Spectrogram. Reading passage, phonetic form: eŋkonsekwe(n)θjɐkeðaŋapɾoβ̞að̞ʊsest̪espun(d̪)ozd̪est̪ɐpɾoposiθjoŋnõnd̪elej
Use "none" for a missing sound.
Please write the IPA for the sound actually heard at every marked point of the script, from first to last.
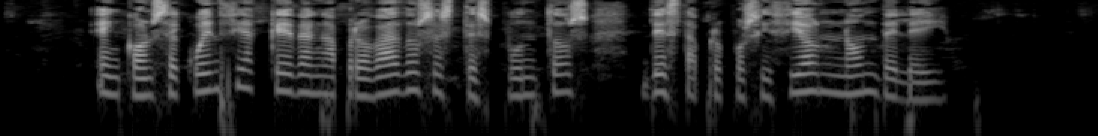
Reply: n, t̪

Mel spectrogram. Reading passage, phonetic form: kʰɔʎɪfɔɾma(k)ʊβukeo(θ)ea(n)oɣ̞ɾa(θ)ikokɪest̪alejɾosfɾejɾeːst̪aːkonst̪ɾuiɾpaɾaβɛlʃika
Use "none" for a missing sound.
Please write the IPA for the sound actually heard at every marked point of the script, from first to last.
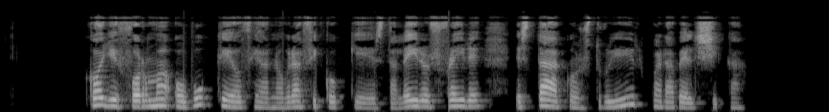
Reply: ʔ, θ, n, f

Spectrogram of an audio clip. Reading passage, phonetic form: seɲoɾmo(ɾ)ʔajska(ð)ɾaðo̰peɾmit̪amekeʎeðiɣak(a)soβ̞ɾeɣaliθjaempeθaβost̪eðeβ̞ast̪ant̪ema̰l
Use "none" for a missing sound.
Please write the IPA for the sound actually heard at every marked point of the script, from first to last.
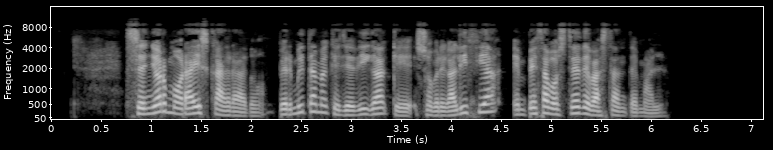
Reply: ɾ, ð, e

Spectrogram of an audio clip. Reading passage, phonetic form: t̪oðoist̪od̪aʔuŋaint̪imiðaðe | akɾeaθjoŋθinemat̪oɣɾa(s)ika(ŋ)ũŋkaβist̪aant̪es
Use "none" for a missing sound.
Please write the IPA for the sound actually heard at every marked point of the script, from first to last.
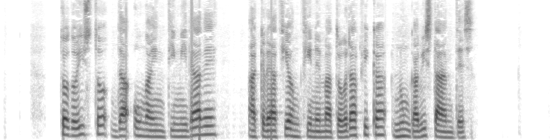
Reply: f, n

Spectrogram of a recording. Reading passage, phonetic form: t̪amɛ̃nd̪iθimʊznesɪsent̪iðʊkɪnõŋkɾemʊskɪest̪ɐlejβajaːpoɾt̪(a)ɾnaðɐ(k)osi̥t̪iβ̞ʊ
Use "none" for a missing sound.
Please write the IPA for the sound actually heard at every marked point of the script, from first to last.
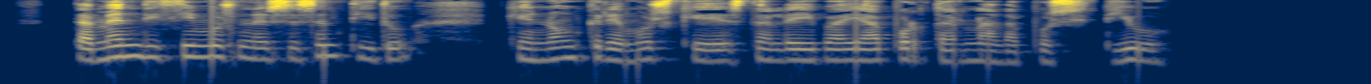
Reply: a, p

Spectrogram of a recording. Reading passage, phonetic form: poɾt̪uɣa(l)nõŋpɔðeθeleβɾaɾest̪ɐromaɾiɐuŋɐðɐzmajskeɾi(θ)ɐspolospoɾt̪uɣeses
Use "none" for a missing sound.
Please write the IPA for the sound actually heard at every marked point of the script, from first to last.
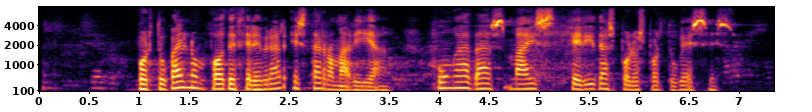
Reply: l, ð

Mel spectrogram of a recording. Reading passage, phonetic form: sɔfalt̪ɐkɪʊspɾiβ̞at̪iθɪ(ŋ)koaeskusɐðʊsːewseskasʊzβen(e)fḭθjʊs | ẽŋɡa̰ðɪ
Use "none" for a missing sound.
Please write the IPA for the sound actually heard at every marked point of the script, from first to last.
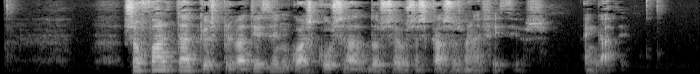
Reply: ŋ, e

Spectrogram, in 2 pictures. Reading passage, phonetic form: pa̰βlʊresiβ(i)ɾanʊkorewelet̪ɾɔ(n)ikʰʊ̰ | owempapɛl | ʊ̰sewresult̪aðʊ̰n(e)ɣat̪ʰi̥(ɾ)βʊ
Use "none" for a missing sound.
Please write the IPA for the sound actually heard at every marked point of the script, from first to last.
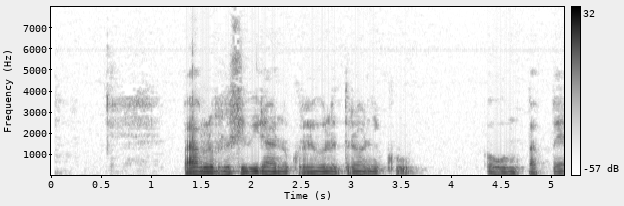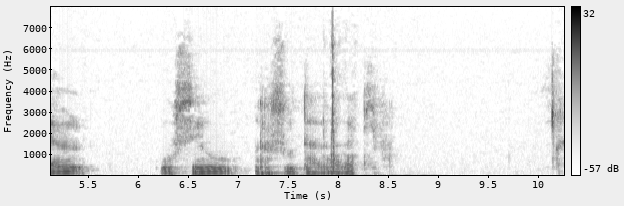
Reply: i, n, e, none

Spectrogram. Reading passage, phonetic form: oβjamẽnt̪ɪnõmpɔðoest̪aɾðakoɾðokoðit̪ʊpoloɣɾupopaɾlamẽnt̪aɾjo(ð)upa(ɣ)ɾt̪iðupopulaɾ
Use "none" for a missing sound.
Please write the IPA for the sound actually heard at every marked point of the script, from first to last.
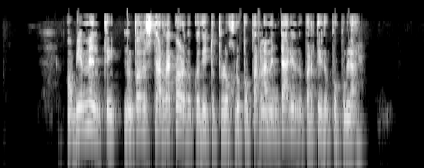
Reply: ð, none

